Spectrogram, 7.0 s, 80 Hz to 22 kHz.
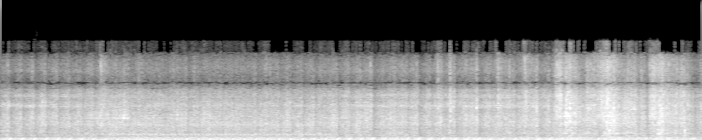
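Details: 360 small-block Chevy in a marketplace El Camino, freshly revived, started with a shot of fuel; lumpy, uneven V8 idle that catches and keeps running on its own; run only briefly because there is no coolant yet.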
